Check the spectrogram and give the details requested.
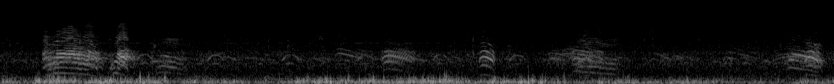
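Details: Trapped crows calling together: many overlapping short arched harmonic caws, rising then falling, in rapid irregular succession over a heavy low rumble of background noise.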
